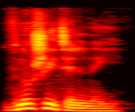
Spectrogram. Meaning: 1. impressive 2. imposing
- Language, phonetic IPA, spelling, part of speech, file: Russian, [vnʊˈʂɨtʲɪlʲnɨj], внушительный, adjective, Ru-внушительный.ogg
